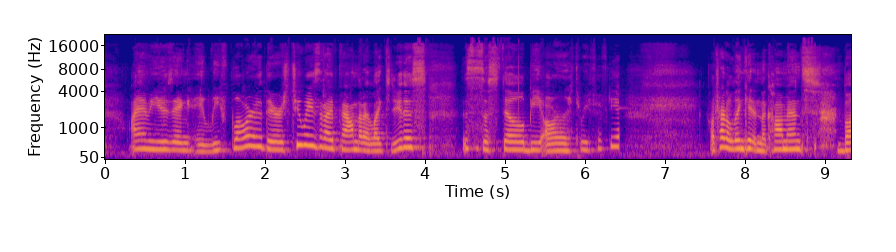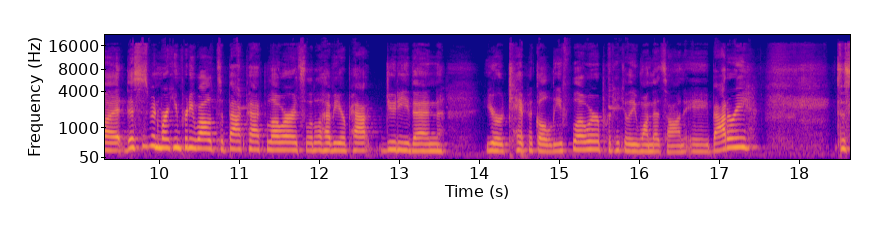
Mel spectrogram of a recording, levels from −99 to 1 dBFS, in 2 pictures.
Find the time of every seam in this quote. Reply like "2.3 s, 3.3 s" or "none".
6.4 s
